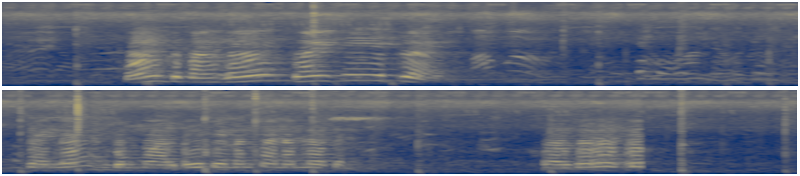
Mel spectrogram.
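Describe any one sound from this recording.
Young men shout loudly during play outdoors.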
